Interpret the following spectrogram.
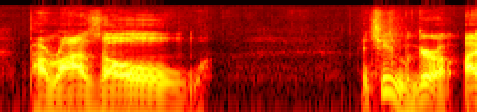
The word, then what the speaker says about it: Purrazzo: Purrazzo. I always say Purrazza. Purrazzo.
